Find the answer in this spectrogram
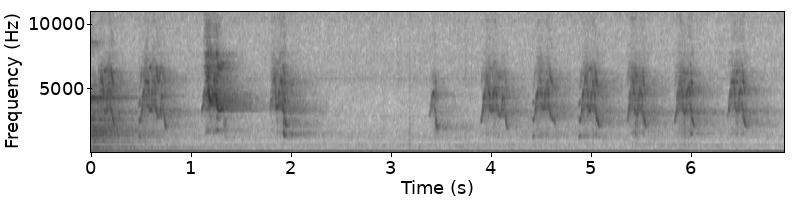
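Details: Peregrine falcon nest in Australia, evening chick feeding on 16 October 2022: scattered descending chirps early, a pause near three seconds, then a regular series of seven short falling calls over low background noise.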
